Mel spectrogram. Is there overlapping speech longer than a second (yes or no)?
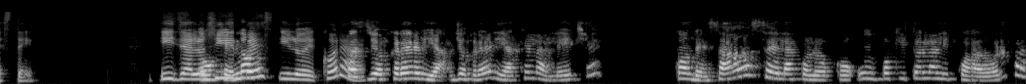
no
